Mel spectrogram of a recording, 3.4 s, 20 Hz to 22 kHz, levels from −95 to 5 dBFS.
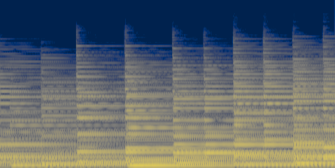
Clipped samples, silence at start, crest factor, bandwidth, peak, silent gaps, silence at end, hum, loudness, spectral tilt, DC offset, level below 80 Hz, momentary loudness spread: under 0.1%; 0 s; 14 dB; 7.6 kHz; 0 dBFS; none; 0 s; none; -15 LUFS; -8 dB/octave; under 0.1%; -44 dBFS; 5 LU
